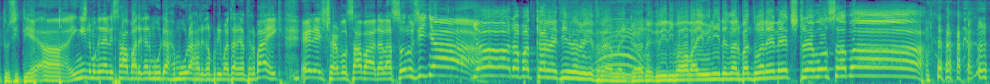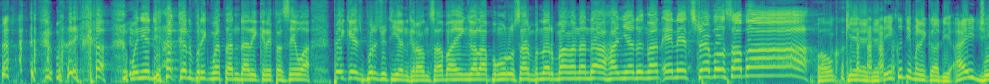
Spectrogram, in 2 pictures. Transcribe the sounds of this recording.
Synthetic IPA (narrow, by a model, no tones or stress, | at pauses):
t̪usit̪iɛəiŋɪnməŋənalisabahdəŋanmudaɦmuɾaɦdəŋanpəɾimat̪anjaŋt̪̬ərbaɪkʔɛnɛt͡ʃt̪ɾavəlsabaːdalahsolus̬iɲajadapat̪̚kanat̪inəɾit̪ɾɛvəliŋɡanəɡəɾidibawabajuinidəŋanbant̪uanɛnɛt͡ʃt̪ɾɛvəlsaba | məɾekʰaməɲədiakanpəɾik̚mat̪andaɾikəɾet̪as̬ewapeket͡ʃpərt͡ʃut̪ianɡəɾaunsabahiŋɡalahpəŋuɾusanpənərbaŋanandaɦaɲadəŋanɛnɛt͡ʃt̪ɾɛvəlsaba | ʔoked͡ʒadiːkut̪̬iməɾekadiʔajd͡ʒi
